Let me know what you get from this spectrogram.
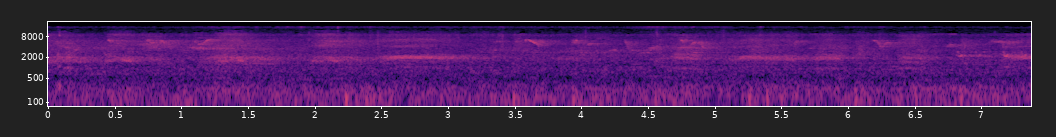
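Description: Faint bird calls, short and repeated every second or so, over a quiet background hiss.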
